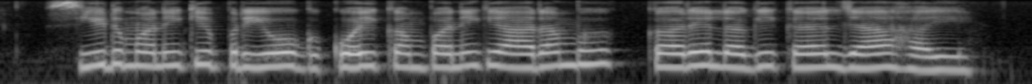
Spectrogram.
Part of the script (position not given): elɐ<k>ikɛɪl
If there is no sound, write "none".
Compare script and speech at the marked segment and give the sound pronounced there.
ɡ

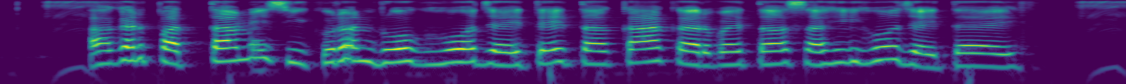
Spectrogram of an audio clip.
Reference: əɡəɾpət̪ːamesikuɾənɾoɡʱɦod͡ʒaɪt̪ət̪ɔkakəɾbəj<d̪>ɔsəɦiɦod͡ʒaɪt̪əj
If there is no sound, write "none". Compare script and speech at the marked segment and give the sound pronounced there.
t̪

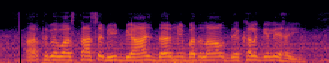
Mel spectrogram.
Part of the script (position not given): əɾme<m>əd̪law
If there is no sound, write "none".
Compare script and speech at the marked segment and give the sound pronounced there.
b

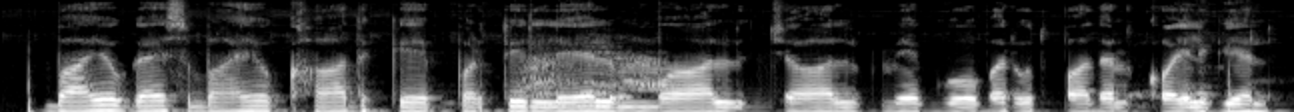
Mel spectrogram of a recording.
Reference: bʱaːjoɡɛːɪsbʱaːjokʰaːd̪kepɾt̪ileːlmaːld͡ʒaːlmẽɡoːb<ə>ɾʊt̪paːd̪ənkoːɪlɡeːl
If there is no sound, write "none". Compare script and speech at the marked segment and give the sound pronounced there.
ə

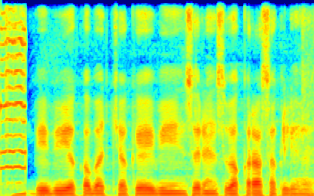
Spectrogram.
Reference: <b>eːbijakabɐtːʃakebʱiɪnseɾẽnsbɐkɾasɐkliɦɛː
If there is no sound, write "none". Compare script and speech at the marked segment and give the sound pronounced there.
b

